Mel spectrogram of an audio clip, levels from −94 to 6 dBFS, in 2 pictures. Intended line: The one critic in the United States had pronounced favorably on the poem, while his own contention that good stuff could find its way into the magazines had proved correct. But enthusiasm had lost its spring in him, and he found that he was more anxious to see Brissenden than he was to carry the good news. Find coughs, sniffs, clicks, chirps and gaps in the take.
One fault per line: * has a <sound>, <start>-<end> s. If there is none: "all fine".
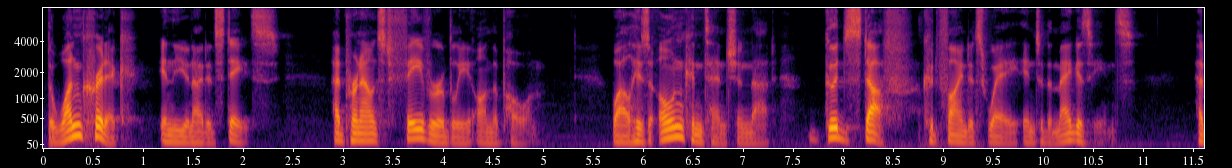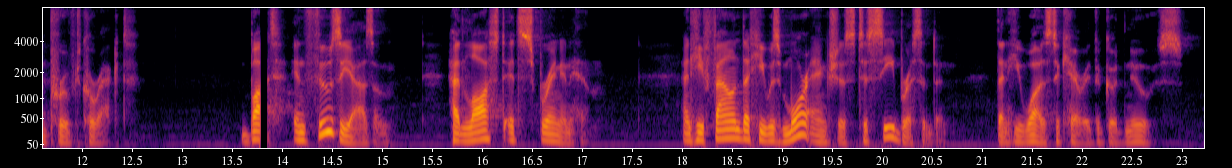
* has a dropout, 13.8-13.9 s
